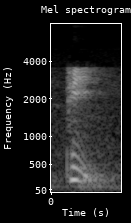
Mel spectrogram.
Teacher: you build up a pressure first and then release it abruptly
